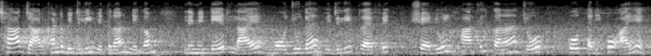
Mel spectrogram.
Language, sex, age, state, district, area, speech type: Sindhi, female, 30-45, Rajasthan, Ajmer, rural, read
